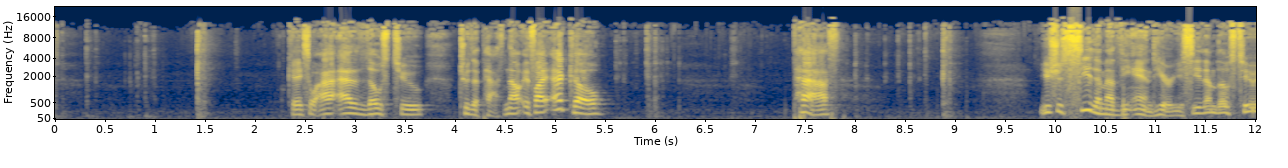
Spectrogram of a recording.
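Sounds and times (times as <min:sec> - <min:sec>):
computer keyboard typing: 0:00.0 - 0:01.8, 0:05.5 - 0:07.1, 0:07.9 - 0:09.2.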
